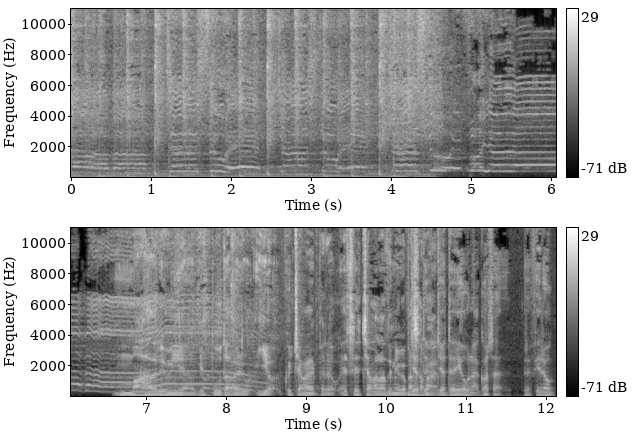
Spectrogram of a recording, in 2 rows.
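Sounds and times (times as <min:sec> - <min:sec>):
male singer belting with voice breaking on a high note: 0:00.0 - 0:08.7
speech: 0:06.7 - 0:12.1.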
